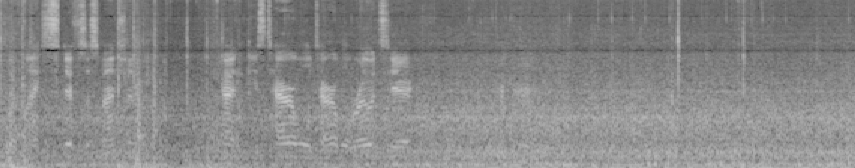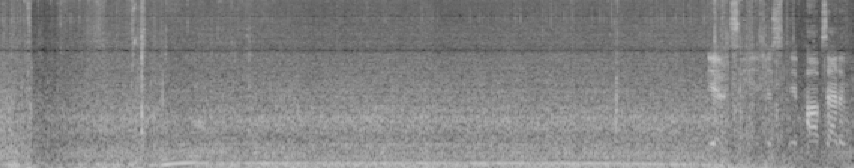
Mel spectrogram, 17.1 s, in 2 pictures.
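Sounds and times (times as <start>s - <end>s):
car engine running: 0.0s - 17.0s
road noise: 0.0s - 17.0s.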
